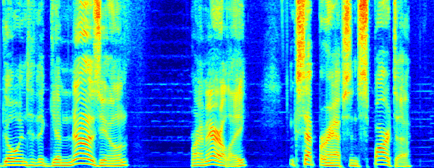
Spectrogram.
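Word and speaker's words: γυμνάσιον: Most athletic practice and this choral line dancing was done at a Gymnasion. Yes, we would say the gymnasium, but it would have been pronounced Gymnasion, literally the naked place.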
